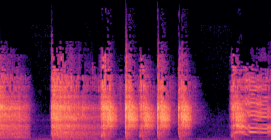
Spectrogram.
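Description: Punches thud and whoosh from a tablet's small speaker.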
